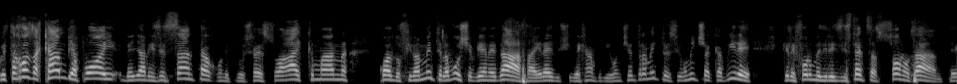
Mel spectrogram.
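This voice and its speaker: A man talks at a very fast pace with lively intonation. The sound is dry with no echo, over a quiet background. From Italy. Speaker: historian and book author. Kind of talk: academic book discussion. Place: office. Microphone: headset.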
